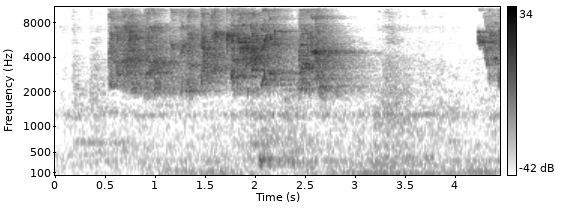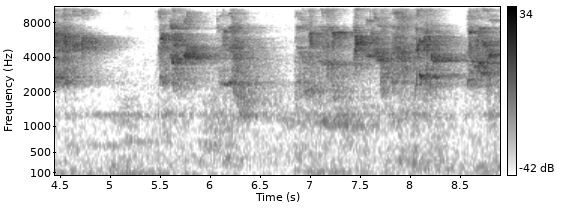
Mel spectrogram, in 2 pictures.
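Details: Lovebirds building a nest ahead of egg-laying give harsh, shrill, grating screeches in four bursts of one to two seconds, with short quiet gaps between them.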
